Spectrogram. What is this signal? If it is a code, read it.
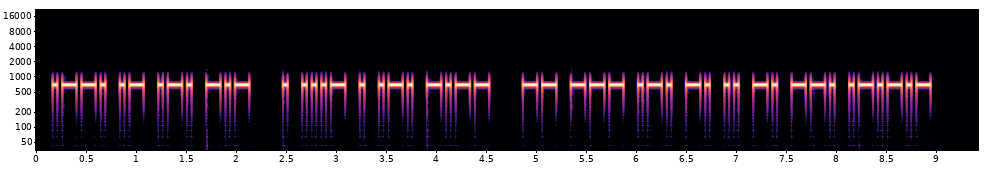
Morse code, heard as a keyed tone, about 25 wpm, 700 Hz. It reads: PARK EVERY MORNING.
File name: practice / 25wpm / Sentences with 2-Word Phrases - 25wpm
